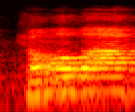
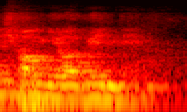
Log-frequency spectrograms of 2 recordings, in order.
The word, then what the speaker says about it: 경엽: 그리고 어릴 때 친구들이 경업아, 경업아 이렇게 불렀어요. 사실은 경엽인데요. 발음을 못해요, 제 친구들이.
